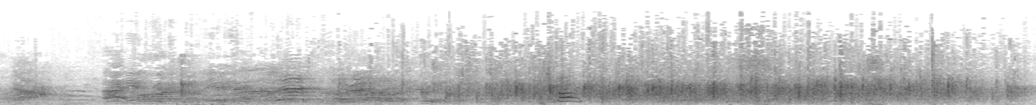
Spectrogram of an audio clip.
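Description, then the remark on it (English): An audience claps steadily, a dense wash of many hands that swells louder about halfway through and keeps going, with a voice and crowd murmur mixed in near the start. “A clap good enough.”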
